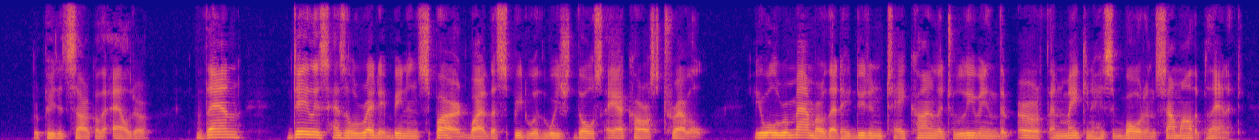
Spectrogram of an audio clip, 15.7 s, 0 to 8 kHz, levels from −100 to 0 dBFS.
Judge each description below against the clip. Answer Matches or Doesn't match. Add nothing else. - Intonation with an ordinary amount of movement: Doesn't match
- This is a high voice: Doesn't match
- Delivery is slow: Doesn't match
